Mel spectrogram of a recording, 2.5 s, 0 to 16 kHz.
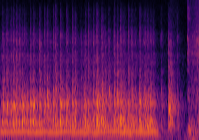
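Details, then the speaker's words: Whirlpool Duet washer being troubleshot for an F3E1 error, run with top and back panels off: a steady buzzing whir with a fast rattle runs for two seconds after the door locks, then cuts out, before filling; unidentified noise. "see that's the noise i don't know what that noise is that is just a weird noise"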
